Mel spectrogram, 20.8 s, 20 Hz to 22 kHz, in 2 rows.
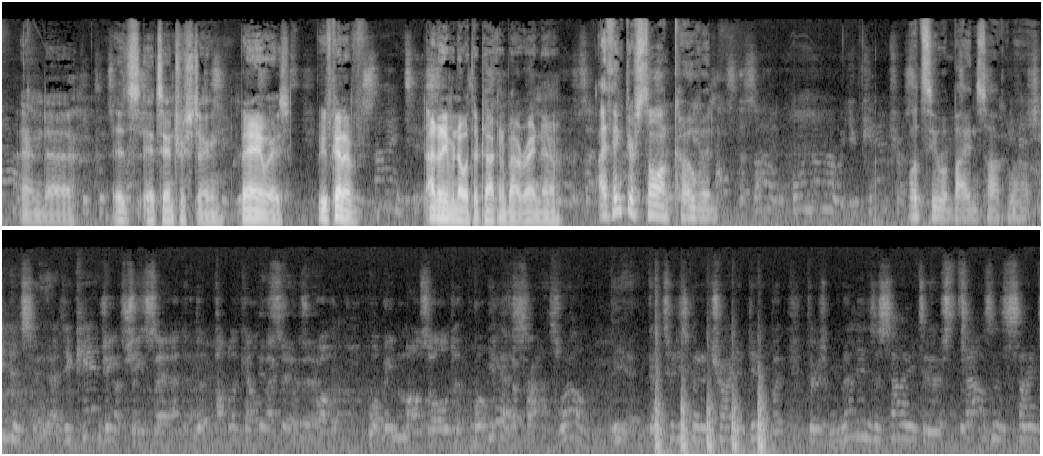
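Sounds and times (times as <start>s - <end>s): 
talk: 0.0s - 20.7s
speech: 0.2s - 7.4s, 9.1s - 20.7s
firm knocking on a door: 16.9s - 18.2s.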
